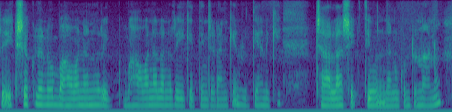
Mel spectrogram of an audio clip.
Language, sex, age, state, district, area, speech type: Telugu, female, 30-45, Andhra Pradesh, Kurnool, rural, spontaneous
